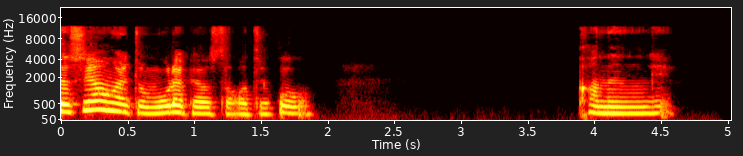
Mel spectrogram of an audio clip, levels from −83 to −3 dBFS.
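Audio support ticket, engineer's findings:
No faults found on listening; the speech shows no audible defects anywhere in the recording.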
